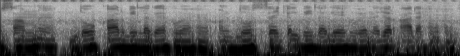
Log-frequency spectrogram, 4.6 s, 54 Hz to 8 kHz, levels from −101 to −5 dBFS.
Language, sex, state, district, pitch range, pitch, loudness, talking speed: Hindi, male, Jharkhand, Palamu, 105-110 Hz, 105 Hz, -13 LUFS, 220 wpm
